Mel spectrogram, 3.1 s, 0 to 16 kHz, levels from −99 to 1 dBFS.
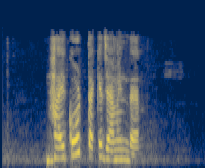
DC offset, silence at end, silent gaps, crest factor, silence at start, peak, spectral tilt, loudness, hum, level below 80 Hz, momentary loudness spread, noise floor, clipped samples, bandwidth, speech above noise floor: under 0.1%; 1 s; none; 16 dB; 0.7 s; -2 dBFS; -4 dB/octave; -15 LUFS; none; -62 dBFS; 9 LU; -66 dBFS; under 0.1%; 8 kHz; 52 dB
